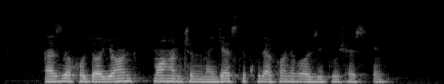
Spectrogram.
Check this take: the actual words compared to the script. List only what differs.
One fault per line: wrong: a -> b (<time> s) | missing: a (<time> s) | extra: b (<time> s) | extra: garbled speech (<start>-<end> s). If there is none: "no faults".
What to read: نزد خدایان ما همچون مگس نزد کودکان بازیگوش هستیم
missing: نزد (2.5 s)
